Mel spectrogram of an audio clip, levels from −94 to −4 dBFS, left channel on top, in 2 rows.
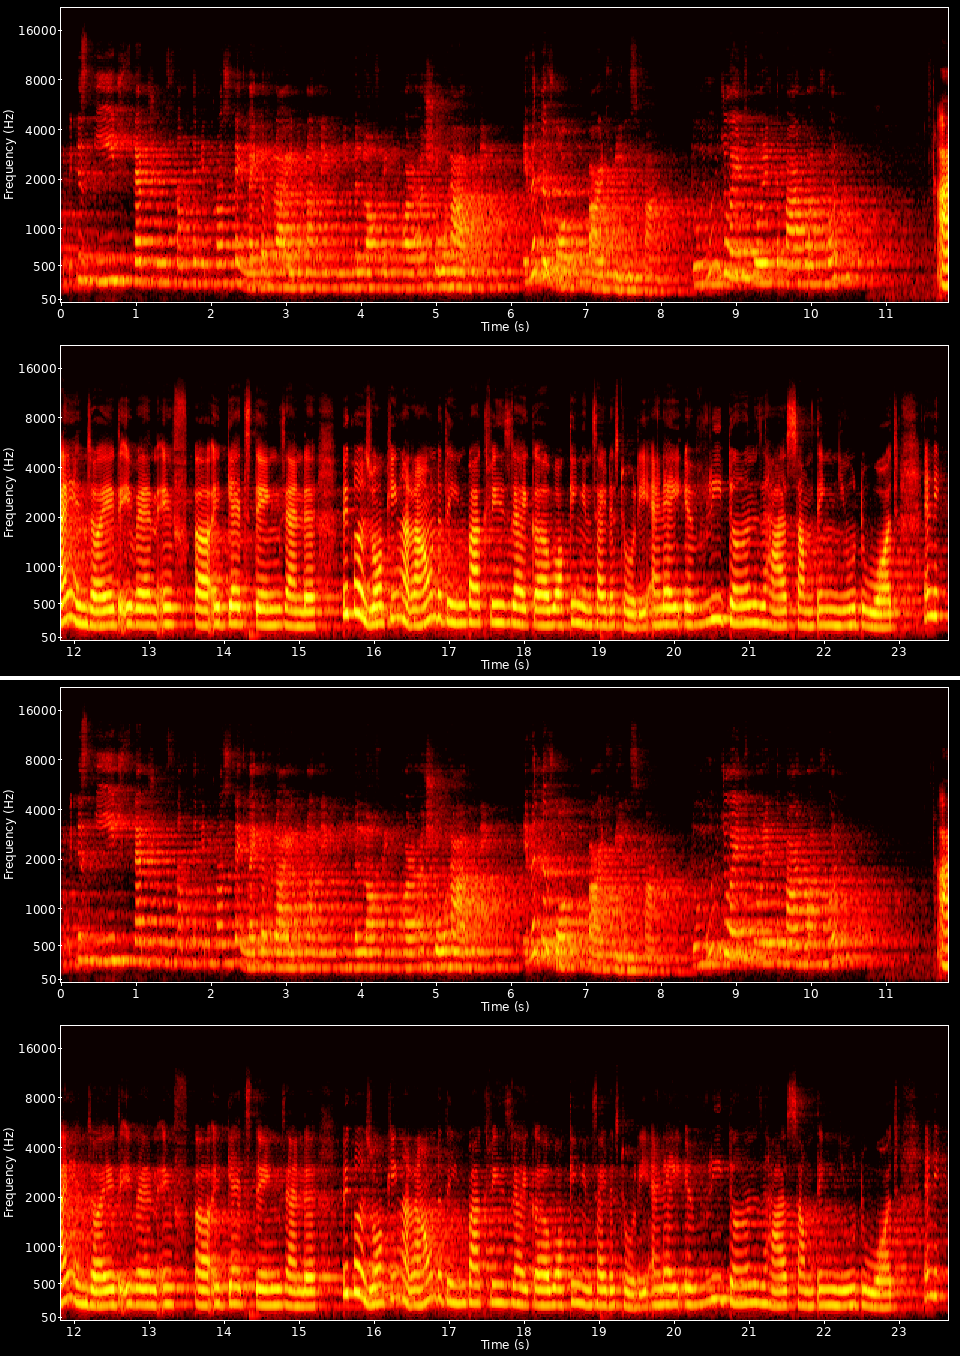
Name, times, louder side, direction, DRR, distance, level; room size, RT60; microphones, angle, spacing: voice 1, 0.2-5.8 6.2-8.0 8.4-10.4, left 1 dB, 30° left, 0 dB, 4.3 m, -36 dB
voice 2, 11.7-23.5, left 3 dB, 70° left, 14 dB, 0.6 m, -29 dB
25.0 x 15.5 x 9.3 m, 2.4 s
head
